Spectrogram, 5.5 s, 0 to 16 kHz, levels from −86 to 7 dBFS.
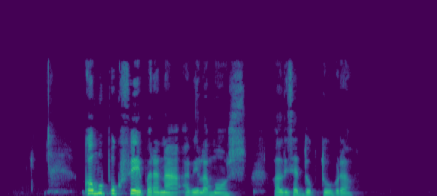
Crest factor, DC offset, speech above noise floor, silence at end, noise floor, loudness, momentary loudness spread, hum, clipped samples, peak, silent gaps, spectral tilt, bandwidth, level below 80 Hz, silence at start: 22 dB; under 0.1%; 62 dB; 1.1 s; -86 dBFS; -24 LUFS; 16 LU; none; under 0.1%; -4 dBFS; none; -5.5 dB/octave; 11.5 kHz; -82 dBFS; 1.05 s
